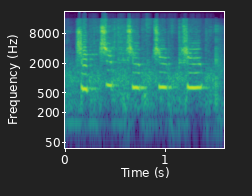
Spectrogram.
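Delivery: very high chirping; bird chirps. Acted. Birds eating the blueberries.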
